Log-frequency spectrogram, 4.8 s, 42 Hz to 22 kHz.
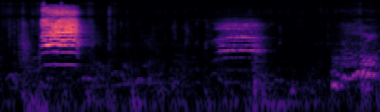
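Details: Okayu's kidding day at Yoshigake goat farm, Japan, 3 May 2023: one sharp, loud bleat, a quieter second bleat two seconds later, then a faint moaning call, with soft background rustle.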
